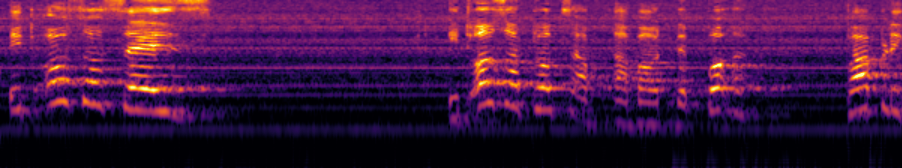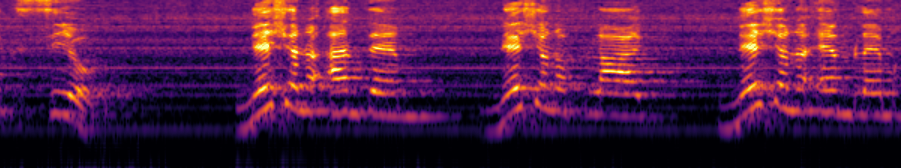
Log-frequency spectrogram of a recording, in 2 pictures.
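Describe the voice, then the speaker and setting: A man giving a classroom lecture, halting with many fillers and restarts, checking in with "okay?". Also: high-pitched, a bit bright. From Zambia. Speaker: nursing lecturer. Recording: echoey hall with hum.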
